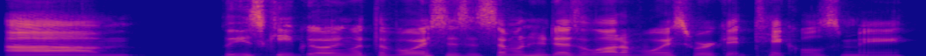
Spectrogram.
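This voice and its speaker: An upbeat man hosts a casual interview, joking and keeping things moving. His voice sits mid-range with a bright edge. The sound is dry and close. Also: medium pitch, lively intonation, normal speed, clear, resonant tone, no echo. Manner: upbeat, playful, laughs often. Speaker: host and interviewer. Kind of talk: casual chat.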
